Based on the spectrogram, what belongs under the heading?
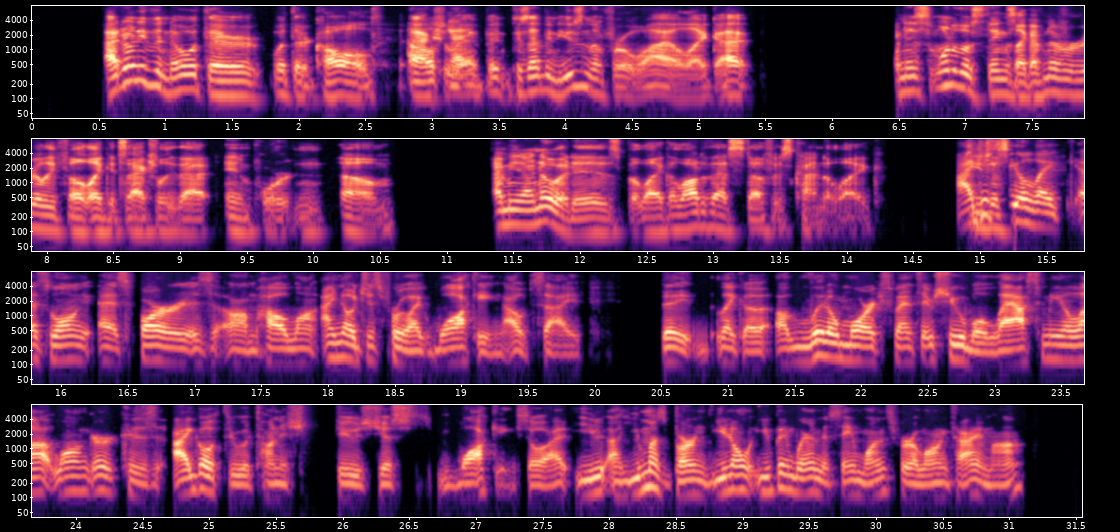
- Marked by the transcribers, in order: none
- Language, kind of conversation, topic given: English, unstructured, What would your ideal daily routine look like if it felt easy and gave you energy?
